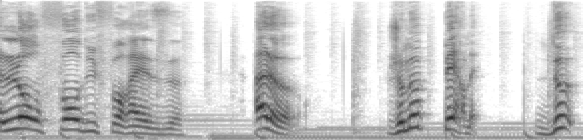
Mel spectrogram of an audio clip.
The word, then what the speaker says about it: Forez: gouvernement de la loire on ne dit pas forez on dit le forez voilà il faut que faut que soit reconnu je sois su non le z ne se prononce pas on dit le forez ça se prononce comme ça chez nous et dans toutes les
